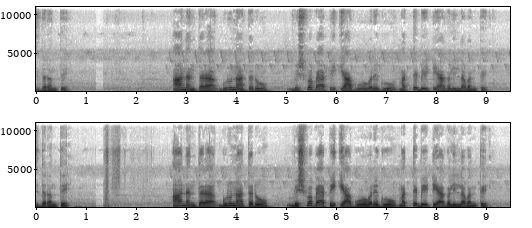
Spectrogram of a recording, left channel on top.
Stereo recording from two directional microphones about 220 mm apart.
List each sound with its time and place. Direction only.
0.1 s speech: 35° right (ahead or behind)
2.6 s speech: 35° right (ahead or behind)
